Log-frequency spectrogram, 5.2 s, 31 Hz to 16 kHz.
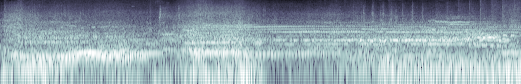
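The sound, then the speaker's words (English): A race car engine from the film Ford v Ferrari screams loudly at high speed, its pitch rising and falling through gear changes with a brief squeal of tires, loud throughout with no talking. “If you go see the new movie Ford versus Ferrari in a theater, get ready for your seat to vibrate as if you're flying on a racetrack at 200 miles an hour.”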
